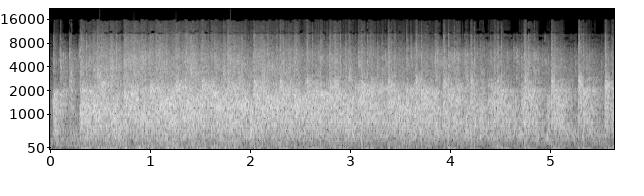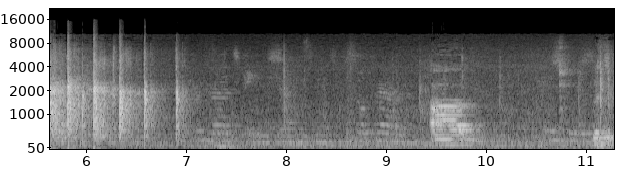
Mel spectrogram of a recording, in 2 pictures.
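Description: Applause for Passaic County Technical Institute students at a Passaic County commissioners' meeting, loud dense clapping that thins to scattered claps and fades out, followed by quieter room noise and some talk.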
